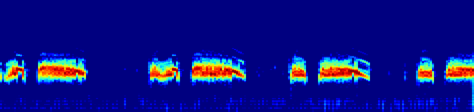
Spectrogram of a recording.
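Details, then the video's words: Spotted dove coos used to stir up a decoy bird: short notes followed by a long, slightly falling coo, phrases repeating roughly every second and a half. "cu gáy thúc gù kích bổi tập mồi hiệu quả"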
